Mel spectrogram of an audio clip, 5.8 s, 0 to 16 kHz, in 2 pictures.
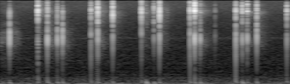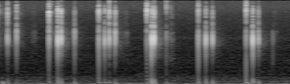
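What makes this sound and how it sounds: A small gold and green aluminum coffee capsule, held in both hands in front of a microphone, is scratched and tapped with long painted nails. Around 27 quick, dry clicks and scratchy crinkles ring out, bright and metallic with a faint tone near 2.6 kHz. They come in irregular bursts over a quiet low hum, and each one stops almost instantly.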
